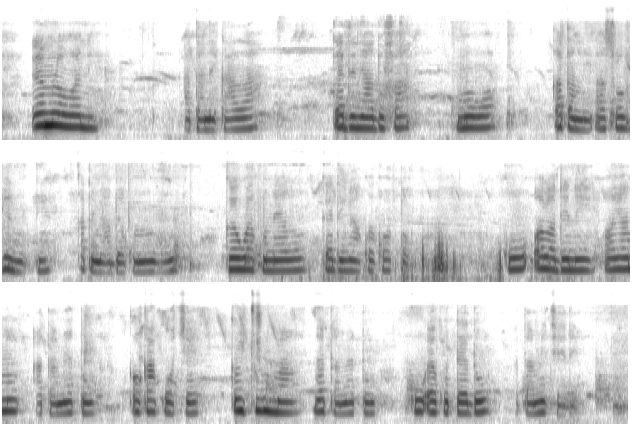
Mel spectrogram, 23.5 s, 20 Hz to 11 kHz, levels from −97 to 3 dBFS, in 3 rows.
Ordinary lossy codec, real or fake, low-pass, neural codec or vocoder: Opus, 24 kbps; real; 7.2 kHz; none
